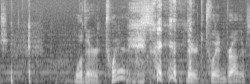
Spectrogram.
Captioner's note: laughing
